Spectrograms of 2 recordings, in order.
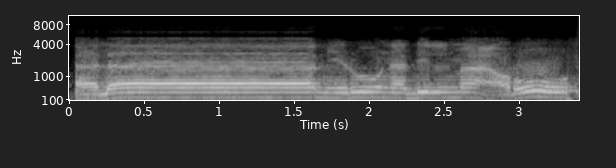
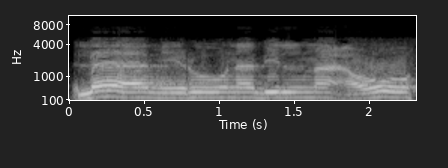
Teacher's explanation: إذن عندما ابتدأت بهمزة الوصل كان لازما أن أقرأ البدل بالتوسط لأن هذا المصحف بالتوسط، لكن لو ابتدأت بلام مفتوحة فقط بحركتين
